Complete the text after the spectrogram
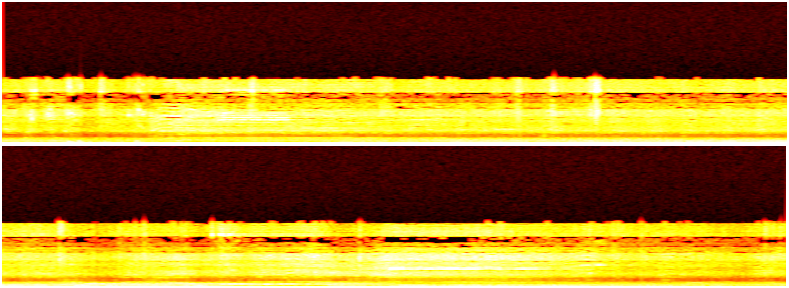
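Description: A crowd cheers and murmurs in a large indoor arena.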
